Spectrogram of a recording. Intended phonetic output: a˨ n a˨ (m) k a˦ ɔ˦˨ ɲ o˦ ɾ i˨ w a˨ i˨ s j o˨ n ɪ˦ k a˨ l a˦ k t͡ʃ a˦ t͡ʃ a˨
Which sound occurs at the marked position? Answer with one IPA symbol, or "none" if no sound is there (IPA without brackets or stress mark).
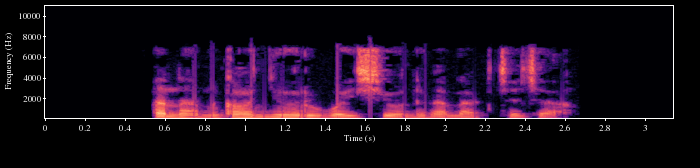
n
